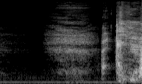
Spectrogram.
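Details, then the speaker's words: Pepper-induced sneeze before bed by a woman clearing her sinuses: a rising breathy intake, then one big sharp explosive burst. "i love that tickle like just as it starts and you can just feel it's like creeping up your nose and you know that it's that it's gonna come but you don't know when"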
